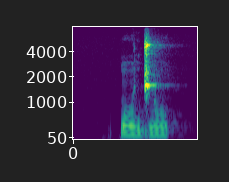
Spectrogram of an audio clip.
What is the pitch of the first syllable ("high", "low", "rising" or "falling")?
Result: low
